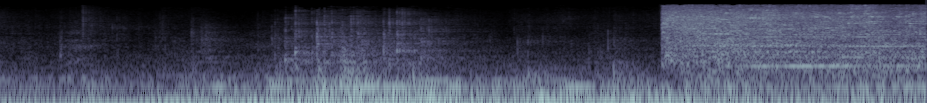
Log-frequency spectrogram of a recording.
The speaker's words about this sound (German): Ein weiterer Hunter sprang durch ein Deckenfenster in den Raum.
